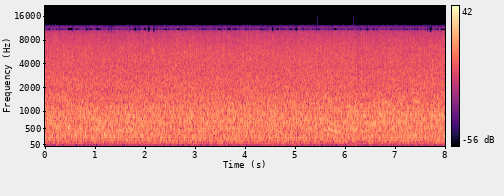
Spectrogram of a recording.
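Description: Whitewater rushes and churns loudly, steady throughout.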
